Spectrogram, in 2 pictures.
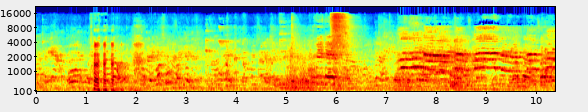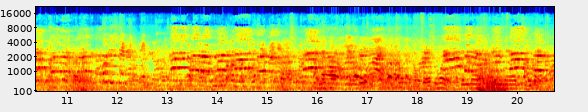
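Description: Diners chatter in a large room.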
